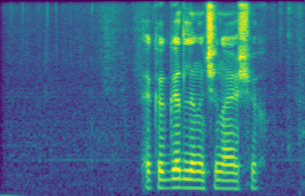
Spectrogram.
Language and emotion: Russian, neutral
